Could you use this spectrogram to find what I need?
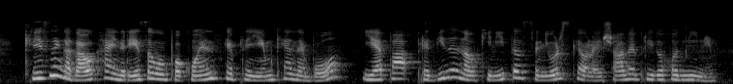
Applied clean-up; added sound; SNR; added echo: none; none; none; none.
